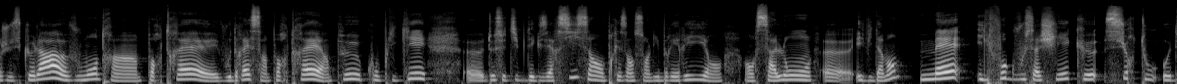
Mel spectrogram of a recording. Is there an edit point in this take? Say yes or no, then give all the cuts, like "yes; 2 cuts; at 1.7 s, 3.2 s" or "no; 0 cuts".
yes; 2 cuts; at 8.2 s, 9.1 s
